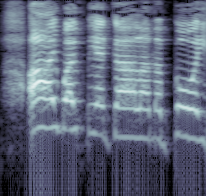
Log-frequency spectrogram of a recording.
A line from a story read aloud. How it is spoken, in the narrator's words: shouted George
